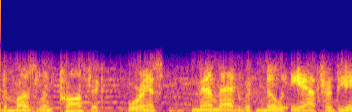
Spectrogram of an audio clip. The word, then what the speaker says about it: מחמד: the name of the Muslim prophet, or as Mamad with no A after the H. According to Ben Yehuda's Hebrew English Dictionary, it is correctly pronounced as Muhammad, not Mamad.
